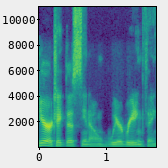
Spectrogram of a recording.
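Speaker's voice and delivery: ordinary talk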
